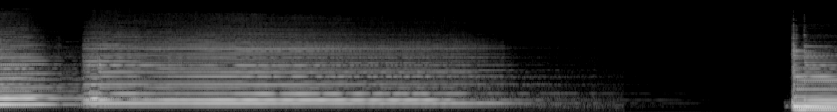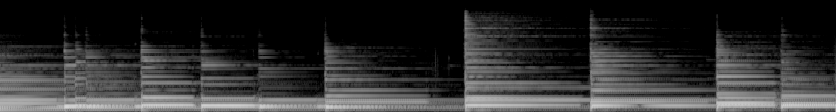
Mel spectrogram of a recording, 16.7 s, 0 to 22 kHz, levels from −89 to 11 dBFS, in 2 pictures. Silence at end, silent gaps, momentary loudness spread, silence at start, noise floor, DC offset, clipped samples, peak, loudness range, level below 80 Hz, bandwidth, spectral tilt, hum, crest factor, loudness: 0 s; none; 14 LU; 0 s; under -90 dBFS; under 0.1%; under 0.1%; -2 dBFS; 12 LU; -62 dBFS; 12 kHz; -7.5 dB/octave; none; 16 dB; -18 LUFS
